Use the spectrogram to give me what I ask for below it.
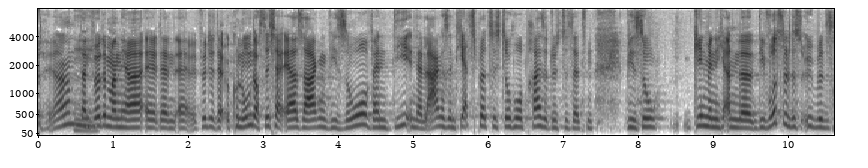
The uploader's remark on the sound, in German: In einer Livefolge des Wirtschaftspodcasts "Ist das eine Blase?", aufgenommen auf dem Podcastfestival von ZEIT ONLINE.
